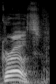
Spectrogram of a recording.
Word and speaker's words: Groth: that was pretty funny that is how you say my last name though that is what I actually end up saying in the video it's a German last name it's not Groth it is Groth drop shot delivering a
